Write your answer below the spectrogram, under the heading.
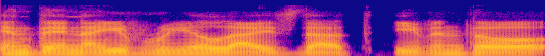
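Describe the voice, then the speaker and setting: Speaking very slowly, a man with a Colombian accent uses a fairly high pitch. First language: Spanish. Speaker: professor. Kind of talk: seminar Q&A. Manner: halting.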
